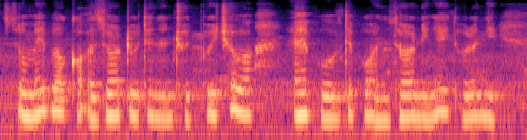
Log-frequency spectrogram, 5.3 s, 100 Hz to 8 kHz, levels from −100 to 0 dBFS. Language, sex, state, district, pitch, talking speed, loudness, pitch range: Mizo, female, Mizoram, Aizawl, 210 Hz, 225 wpm, -18 LUFS, 200-220 Hz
